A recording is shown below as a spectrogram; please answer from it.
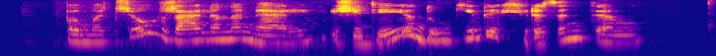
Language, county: Lithuanian, Panevėžys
